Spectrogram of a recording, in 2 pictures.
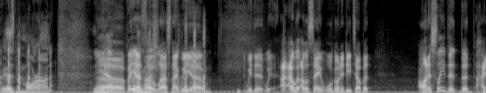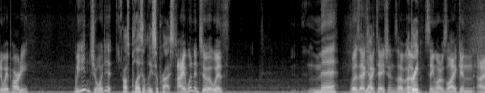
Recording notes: on location at Disney World!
